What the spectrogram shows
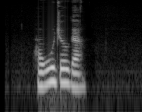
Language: Cantonese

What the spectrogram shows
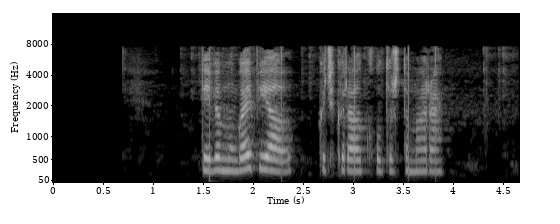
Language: Mari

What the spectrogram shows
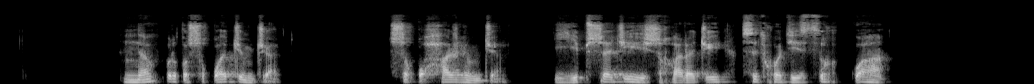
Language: Kabardian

